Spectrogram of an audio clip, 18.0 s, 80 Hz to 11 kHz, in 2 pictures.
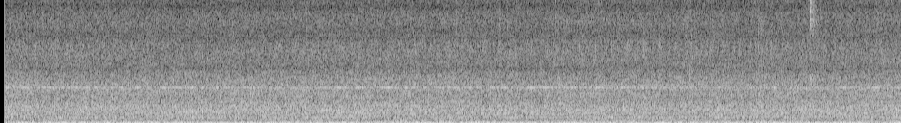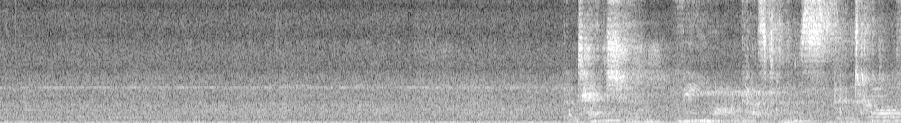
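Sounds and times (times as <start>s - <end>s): diesel locomotive idling: 12.7s - 18.0s.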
